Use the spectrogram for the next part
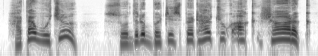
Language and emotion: Kashmiri, surprised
